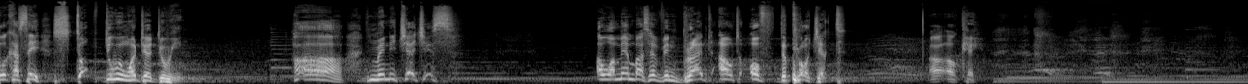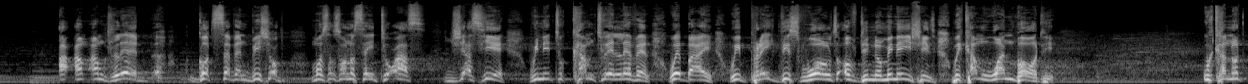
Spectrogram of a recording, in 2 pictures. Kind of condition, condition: setting, large echoing room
